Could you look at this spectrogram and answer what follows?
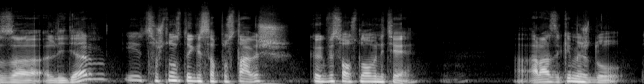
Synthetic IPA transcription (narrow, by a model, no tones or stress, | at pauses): zɐlid̪ɛɾifsɤʃnosd̪ɐɡʲisɐpost̪avʲiʃ | kɐkvisɐosnɔvnit̪ɛ | ɾazlʲik̟imɛʒd̪ṵ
